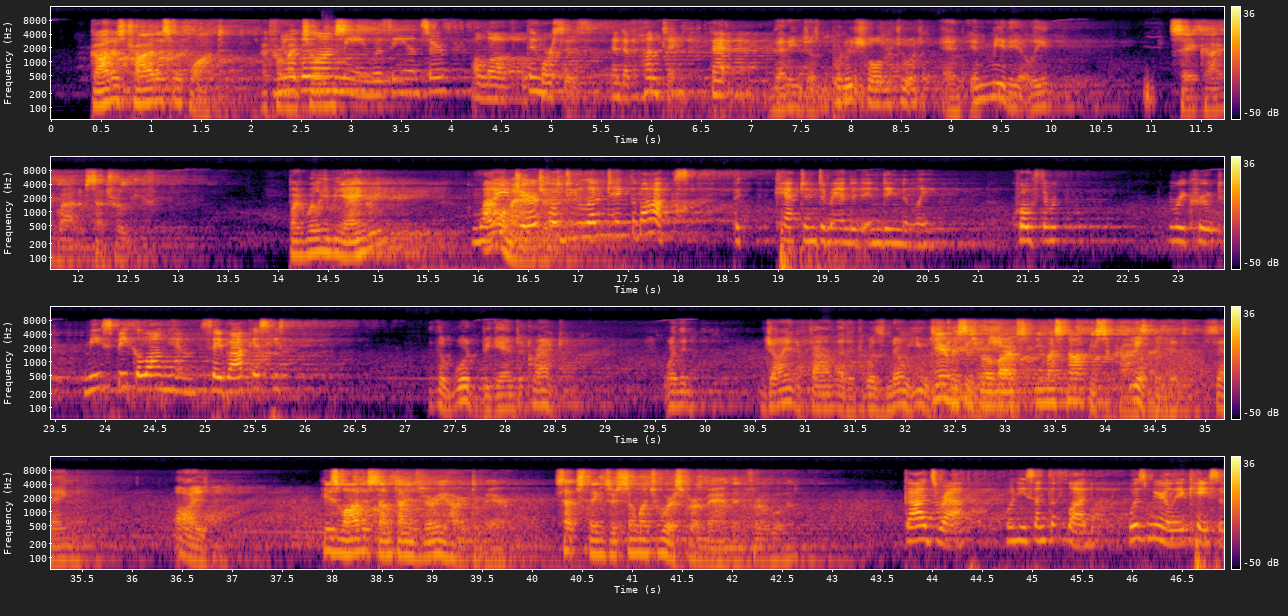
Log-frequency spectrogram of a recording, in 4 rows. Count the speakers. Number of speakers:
4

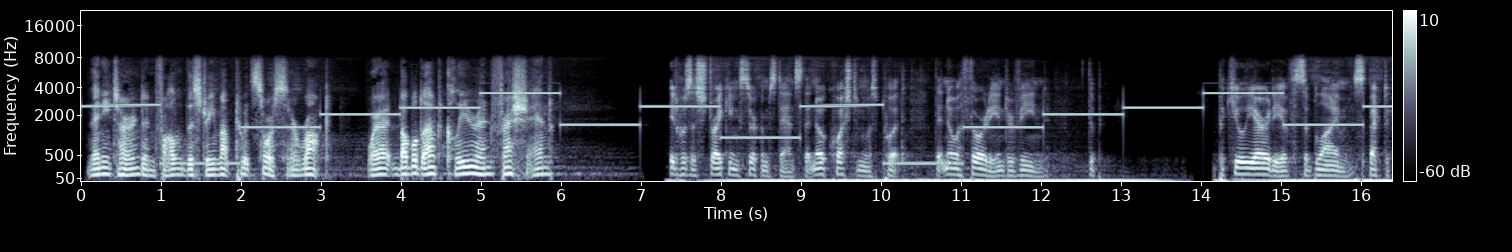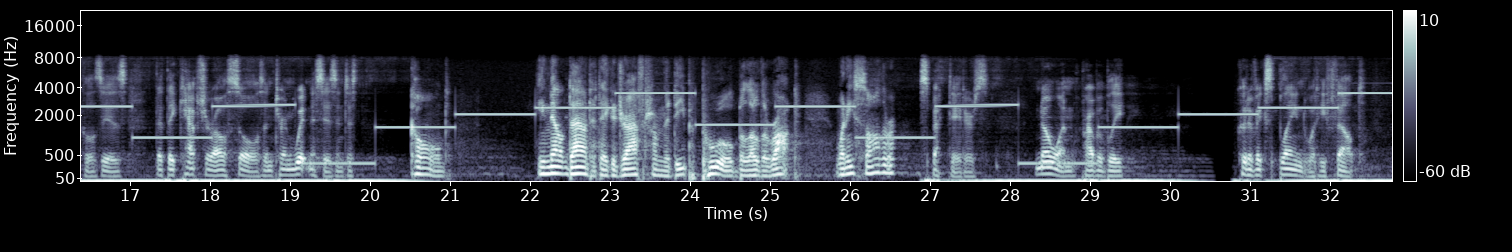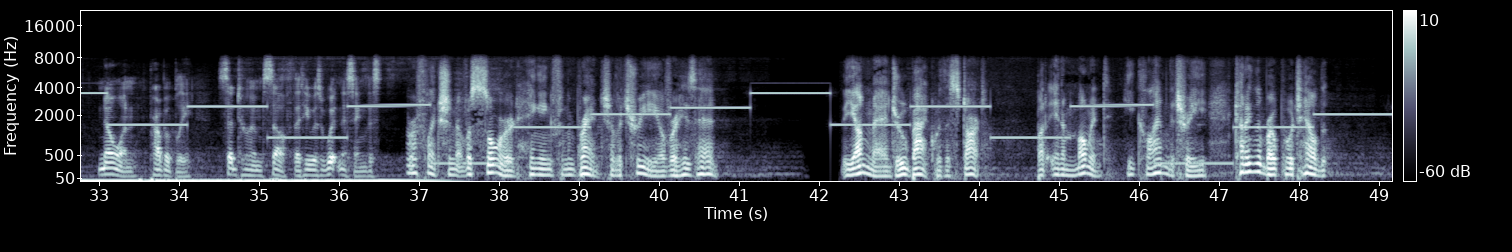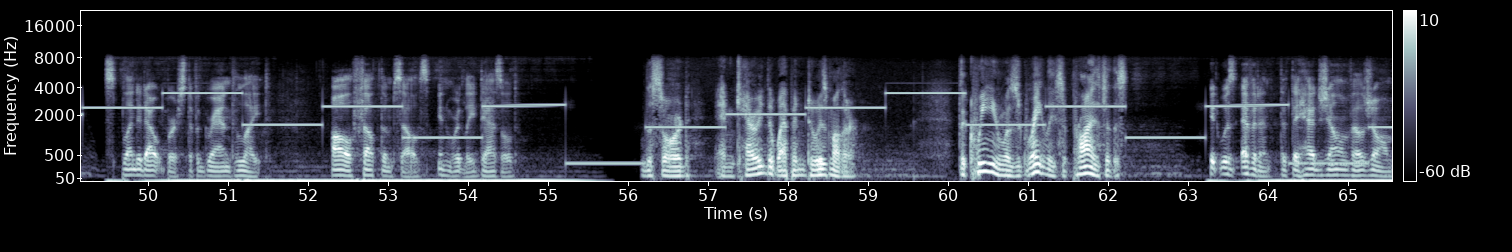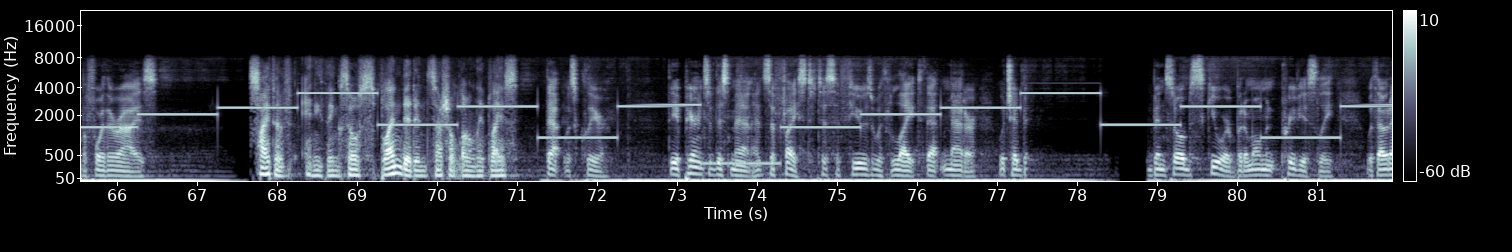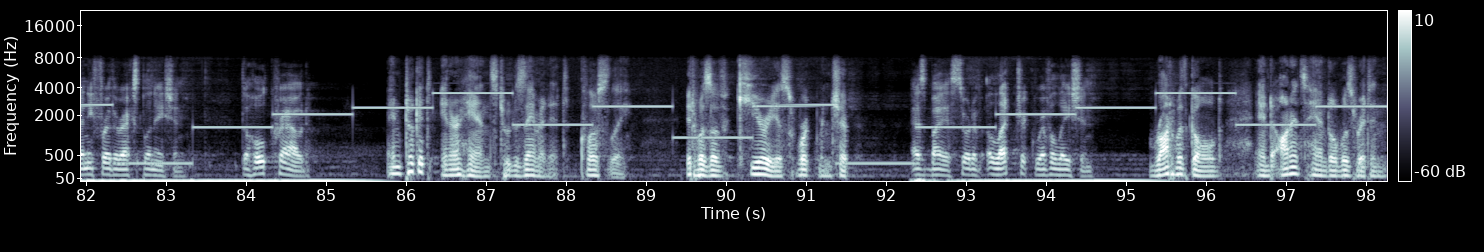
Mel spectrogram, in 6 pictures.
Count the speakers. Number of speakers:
2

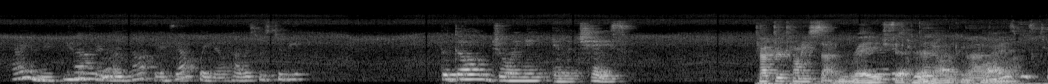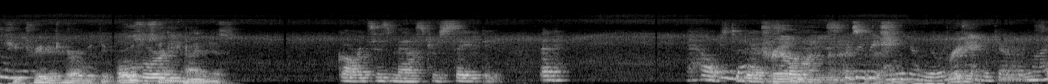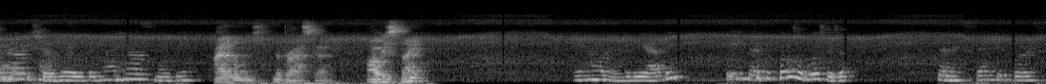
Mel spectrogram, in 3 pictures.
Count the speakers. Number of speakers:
5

